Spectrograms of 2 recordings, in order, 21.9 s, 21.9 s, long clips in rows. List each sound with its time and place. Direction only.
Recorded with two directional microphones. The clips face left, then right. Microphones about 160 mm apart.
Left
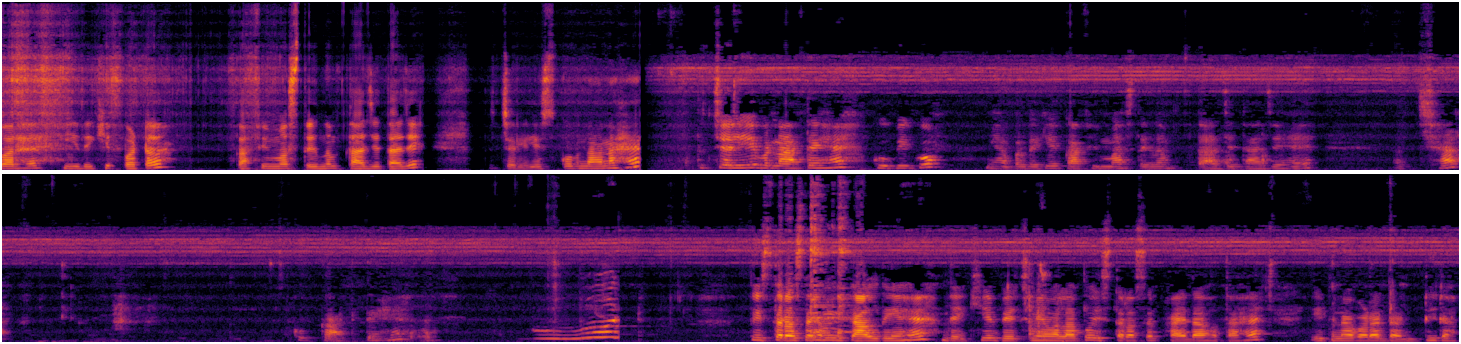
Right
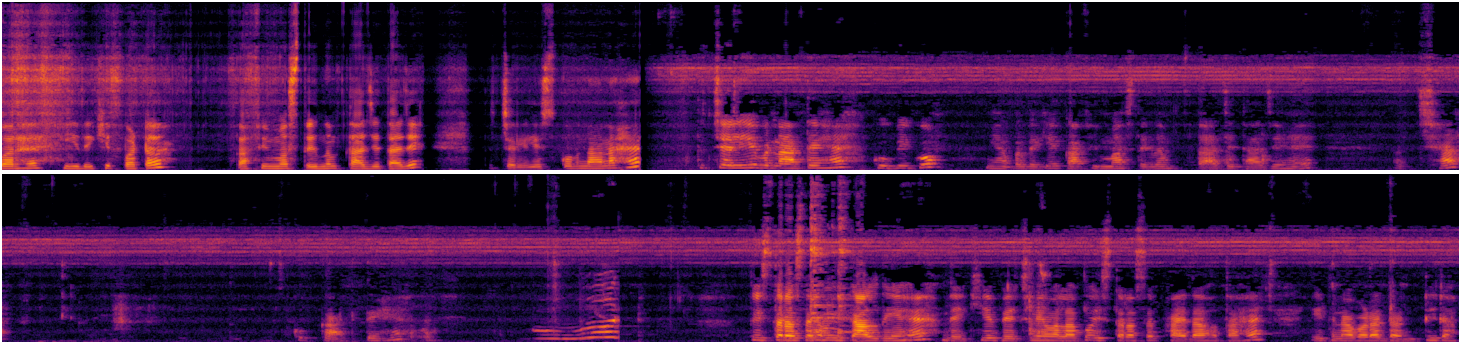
0.0 s a woman's voice: 15° right (ahead or behind)
13.3 s a woman's voice: centre (ahead or behind)
16.5 s speech: 15° left (ahead or behind)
